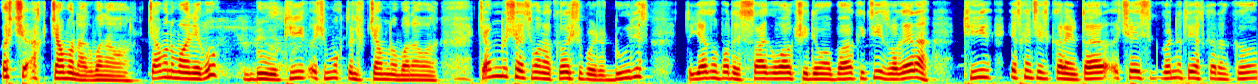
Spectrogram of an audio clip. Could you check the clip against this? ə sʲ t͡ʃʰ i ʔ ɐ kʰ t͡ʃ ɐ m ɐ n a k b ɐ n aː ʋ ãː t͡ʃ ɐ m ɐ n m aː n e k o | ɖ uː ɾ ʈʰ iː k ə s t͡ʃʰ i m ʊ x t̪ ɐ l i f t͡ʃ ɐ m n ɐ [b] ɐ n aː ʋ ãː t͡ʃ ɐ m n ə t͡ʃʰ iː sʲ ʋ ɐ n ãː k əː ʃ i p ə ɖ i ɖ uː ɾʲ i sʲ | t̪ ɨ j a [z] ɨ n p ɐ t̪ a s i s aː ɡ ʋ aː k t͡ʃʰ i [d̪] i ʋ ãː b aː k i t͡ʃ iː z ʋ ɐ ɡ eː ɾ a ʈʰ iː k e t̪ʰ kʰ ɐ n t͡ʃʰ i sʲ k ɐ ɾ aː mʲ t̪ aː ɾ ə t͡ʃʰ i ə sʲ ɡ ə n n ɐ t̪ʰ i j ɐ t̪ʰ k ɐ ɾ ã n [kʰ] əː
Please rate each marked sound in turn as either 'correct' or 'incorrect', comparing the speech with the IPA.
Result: correct, correct, correct, incorrect

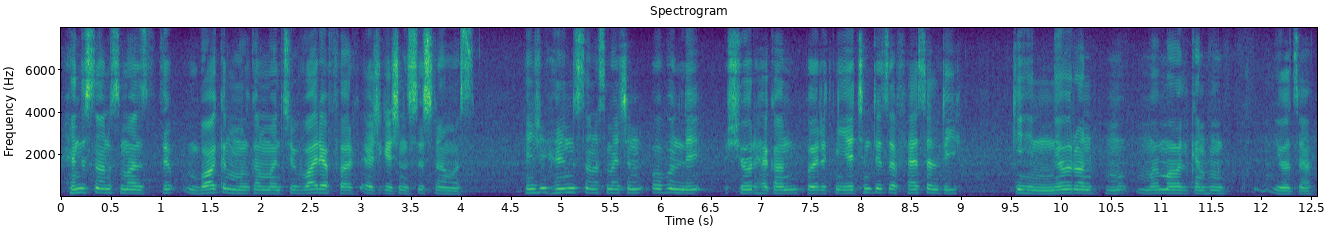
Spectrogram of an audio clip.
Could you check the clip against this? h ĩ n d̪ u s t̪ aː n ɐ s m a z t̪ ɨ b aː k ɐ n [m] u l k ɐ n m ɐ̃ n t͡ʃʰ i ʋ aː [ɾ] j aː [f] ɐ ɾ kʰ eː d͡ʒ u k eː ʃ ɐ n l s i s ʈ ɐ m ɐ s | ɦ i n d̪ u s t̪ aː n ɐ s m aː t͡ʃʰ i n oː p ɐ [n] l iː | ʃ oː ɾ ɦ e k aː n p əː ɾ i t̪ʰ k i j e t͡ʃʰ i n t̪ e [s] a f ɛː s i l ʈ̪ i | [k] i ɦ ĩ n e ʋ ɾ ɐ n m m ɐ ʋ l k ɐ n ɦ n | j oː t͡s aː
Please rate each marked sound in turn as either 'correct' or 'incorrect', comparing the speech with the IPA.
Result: correct, correct, correct, correct, incorrect, correct

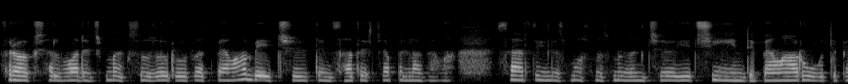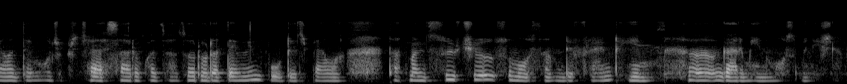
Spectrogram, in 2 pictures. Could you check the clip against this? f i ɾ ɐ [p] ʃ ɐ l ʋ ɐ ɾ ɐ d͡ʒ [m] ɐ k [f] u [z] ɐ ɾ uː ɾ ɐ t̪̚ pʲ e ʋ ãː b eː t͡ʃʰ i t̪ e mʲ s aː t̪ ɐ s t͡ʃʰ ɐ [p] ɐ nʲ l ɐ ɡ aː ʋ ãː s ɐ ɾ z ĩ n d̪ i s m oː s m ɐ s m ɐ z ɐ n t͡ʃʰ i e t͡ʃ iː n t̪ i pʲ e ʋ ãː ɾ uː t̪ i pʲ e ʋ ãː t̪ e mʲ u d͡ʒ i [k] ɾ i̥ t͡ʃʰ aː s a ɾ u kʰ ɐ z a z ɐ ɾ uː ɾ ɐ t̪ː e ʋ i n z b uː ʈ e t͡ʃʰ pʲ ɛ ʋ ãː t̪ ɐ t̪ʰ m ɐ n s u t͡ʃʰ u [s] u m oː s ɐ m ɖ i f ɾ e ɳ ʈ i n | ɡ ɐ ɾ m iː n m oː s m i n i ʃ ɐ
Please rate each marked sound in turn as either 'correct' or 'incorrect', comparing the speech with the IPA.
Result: incorrect, correct, incorrect, correct, correct, incorrect, correct

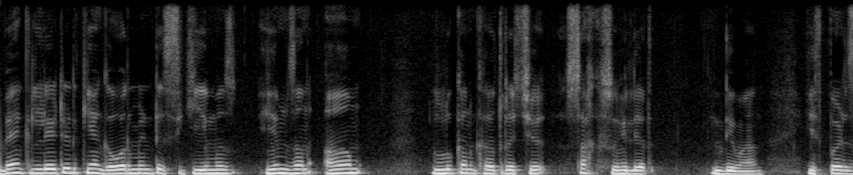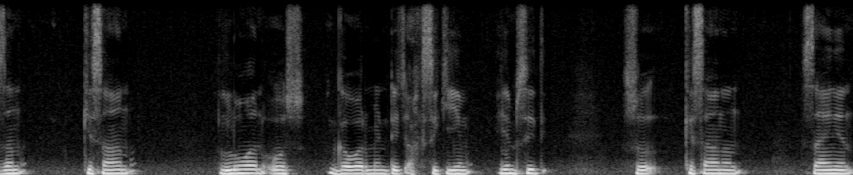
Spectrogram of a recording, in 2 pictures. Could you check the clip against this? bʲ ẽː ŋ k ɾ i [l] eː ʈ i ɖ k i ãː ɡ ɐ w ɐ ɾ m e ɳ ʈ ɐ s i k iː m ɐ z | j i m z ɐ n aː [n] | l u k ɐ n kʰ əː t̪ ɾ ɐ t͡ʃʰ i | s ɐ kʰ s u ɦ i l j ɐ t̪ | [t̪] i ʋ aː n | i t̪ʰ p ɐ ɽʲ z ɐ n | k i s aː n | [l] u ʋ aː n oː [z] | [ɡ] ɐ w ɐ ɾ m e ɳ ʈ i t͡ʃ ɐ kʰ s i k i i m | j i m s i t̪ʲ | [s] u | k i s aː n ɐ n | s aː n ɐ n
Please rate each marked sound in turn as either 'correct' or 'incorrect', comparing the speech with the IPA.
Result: correct, incorrect, incorrect, correct, incorrect, correct, correct

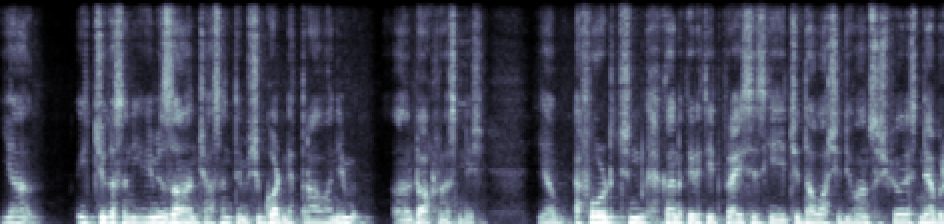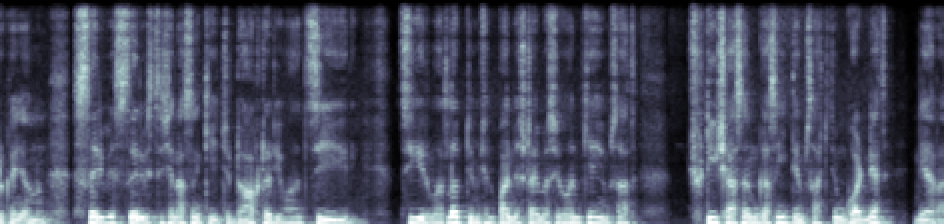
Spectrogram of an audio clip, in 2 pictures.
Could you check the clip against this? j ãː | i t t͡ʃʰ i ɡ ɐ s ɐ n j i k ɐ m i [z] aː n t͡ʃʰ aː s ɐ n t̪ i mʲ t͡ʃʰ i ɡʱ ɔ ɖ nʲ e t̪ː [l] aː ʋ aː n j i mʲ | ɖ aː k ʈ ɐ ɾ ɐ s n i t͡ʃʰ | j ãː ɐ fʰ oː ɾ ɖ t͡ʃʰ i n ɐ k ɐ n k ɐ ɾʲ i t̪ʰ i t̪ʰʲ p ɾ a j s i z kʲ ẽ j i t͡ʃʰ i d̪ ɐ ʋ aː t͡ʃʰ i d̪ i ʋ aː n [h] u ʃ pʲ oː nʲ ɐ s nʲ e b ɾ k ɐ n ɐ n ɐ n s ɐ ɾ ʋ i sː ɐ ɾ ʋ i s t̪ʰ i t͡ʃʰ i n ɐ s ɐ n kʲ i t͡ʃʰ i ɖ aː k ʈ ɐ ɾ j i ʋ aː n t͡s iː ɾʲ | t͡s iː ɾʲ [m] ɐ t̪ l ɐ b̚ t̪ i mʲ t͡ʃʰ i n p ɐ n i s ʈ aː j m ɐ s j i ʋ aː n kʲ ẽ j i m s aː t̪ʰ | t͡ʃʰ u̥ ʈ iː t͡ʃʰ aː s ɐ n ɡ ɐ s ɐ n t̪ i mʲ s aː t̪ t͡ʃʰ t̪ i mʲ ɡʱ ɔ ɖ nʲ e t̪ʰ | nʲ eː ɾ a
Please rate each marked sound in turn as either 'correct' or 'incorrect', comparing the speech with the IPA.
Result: correct, incorrect, incorrect, correct

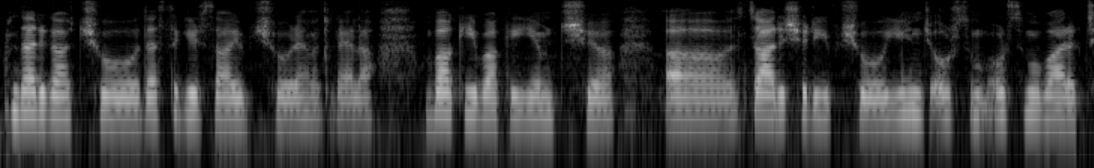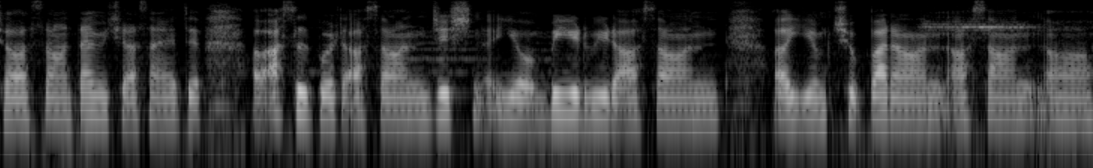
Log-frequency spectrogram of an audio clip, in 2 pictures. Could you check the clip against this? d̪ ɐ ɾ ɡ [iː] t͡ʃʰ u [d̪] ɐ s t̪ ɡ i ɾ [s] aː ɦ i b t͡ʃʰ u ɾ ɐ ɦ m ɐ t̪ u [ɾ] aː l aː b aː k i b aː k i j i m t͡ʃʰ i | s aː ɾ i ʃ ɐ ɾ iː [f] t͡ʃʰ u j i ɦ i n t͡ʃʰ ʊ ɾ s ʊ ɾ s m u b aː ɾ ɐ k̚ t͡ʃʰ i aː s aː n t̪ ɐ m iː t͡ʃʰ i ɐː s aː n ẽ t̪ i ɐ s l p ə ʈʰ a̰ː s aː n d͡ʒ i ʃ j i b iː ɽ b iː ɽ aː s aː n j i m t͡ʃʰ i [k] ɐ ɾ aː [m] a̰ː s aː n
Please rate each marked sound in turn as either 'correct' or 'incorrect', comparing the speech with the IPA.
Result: incorrect, correct, correct, incorrect, correct, incorrect, incorrect

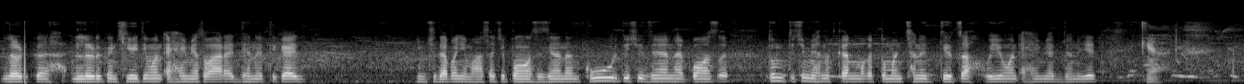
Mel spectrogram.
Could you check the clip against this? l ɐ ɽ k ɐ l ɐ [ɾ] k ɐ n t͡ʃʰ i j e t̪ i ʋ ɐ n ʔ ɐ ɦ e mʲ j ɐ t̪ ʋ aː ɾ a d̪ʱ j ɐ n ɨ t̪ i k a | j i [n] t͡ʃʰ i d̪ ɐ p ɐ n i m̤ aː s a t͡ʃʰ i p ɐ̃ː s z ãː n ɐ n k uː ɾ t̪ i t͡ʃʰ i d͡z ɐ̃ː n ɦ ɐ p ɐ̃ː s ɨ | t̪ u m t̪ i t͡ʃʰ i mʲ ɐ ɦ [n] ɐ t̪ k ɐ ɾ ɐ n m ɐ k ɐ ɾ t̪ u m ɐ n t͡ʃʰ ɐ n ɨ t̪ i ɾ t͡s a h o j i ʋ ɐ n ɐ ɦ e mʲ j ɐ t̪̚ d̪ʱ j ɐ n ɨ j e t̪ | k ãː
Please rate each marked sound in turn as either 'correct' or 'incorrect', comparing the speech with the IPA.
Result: incorrect, incorrect, correct

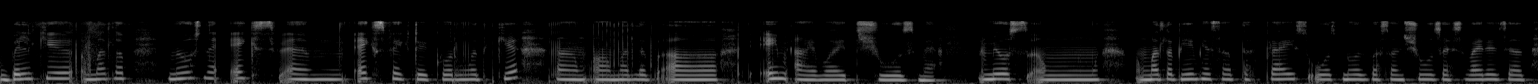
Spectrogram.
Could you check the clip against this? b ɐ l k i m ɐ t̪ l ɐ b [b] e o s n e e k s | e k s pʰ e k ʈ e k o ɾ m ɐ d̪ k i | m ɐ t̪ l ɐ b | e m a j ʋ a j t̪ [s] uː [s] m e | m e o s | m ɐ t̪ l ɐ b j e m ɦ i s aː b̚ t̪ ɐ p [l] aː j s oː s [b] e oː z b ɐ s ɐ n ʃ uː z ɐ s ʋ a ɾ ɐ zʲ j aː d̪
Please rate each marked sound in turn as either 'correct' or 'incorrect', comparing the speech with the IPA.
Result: incorrect, incorrect, incorrect, incorrect, incorrect

